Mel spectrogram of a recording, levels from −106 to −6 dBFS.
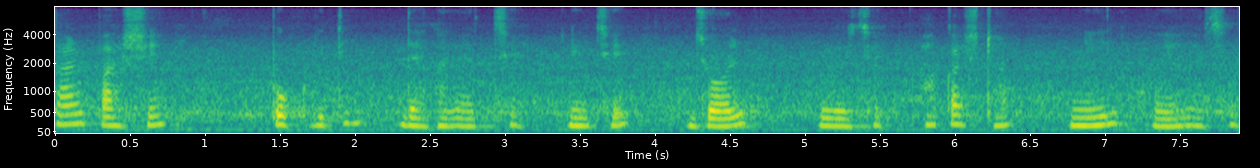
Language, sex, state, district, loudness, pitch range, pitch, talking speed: Bengali, female, Jharkhand, Jamtara, -21 LUFS, 185-215 Hz, 195 Hz, 90 wpm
